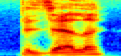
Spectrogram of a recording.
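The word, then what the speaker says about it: pizzelle: or pel P pizel I thought pizel yeah you got say it like like that yeah it's an Italian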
